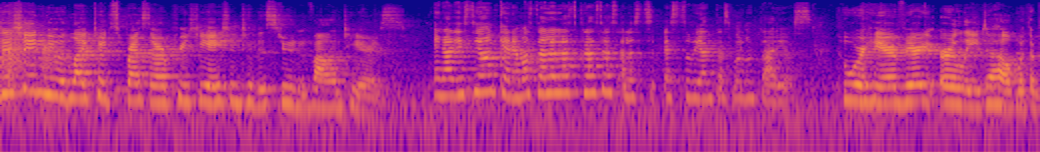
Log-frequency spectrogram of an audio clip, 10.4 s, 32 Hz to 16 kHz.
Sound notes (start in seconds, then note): 5.5 speaking in spanish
